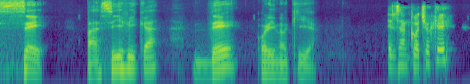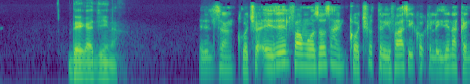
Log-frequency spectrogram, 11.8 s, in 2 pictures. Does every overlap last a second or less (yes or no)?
yes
